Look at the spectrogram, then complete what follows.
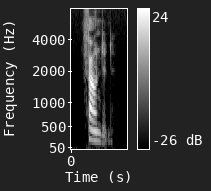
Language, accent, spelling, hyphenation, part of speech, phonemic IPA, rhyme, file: English, US, founded, found‧ed, verb / adjective, /ˈfaʊndɪd/, -aʊndɪd, En-us-founded.ogg
- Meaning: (verb) 1. simple past and past participle of found 2. simple past and past participle of find; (adjective) Having a basis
